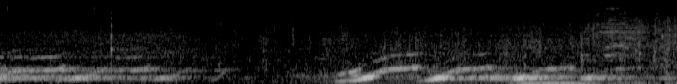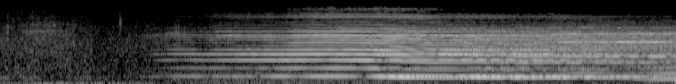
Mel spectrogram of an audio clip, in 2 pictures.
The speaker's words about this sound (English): And they're playing whale songs. And underneath the raft are giant tubes with speakers that are shooting the, playing the whale songs into the water. And you're hearing, they're hearing the whales are starting to hear the whale songs.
